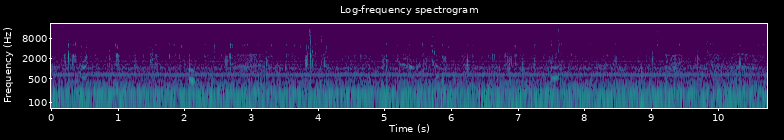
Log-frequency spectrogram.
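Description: Quiet chewing of a Twizzler red licorice twist close to the microphone: scattered soft clicks and smacks from the mouth over a faint steady hum.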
